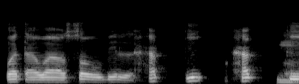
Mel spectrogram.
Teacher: Kita hanya menghentakkan di tasdid qaf ya.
